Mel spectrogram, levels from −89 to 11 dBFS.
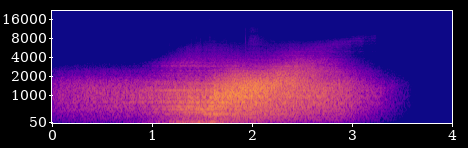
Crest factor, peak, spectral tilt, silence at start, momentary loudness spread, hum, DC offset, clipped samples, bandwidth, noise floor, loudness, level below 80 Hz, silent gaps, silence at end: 18 dB; -4 dBFS; -6 dB/octave; 0.2 s; 24 LU; none; under 0.1%; under 0.1%; 7.6 kHz; -57 dBFS; -18 LUFS; -46 dBFS; none; 0.9 s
